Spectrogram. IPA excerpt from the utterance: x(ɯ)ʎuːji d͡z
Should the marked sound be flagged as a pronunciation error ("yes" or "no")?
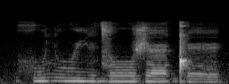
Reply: yes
